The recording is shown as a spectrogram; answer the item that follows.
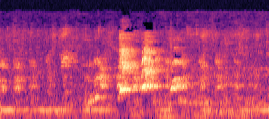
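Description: A dog barking a few quick times about halfway through, over a steady low hum.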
